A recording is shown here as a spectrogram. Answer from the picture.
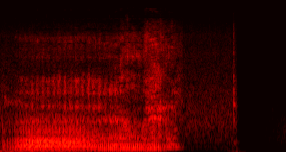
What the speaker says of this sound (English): The hell is a wild dog?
